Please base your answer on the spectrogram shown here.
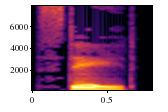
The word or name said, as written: stayed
